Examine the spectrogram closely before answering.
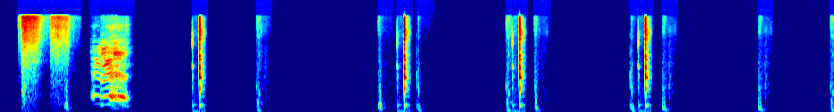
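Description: Soft clicks tap now and then.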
